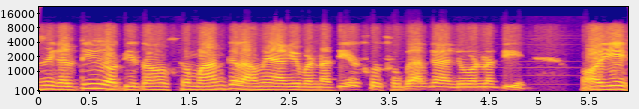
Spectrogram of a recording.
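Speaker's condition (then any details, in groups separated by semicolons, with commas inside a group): Cerebral palsy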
